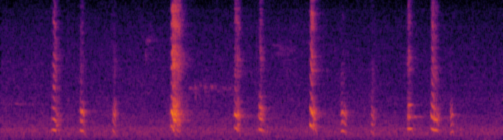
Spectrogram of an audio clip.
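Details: Juvenile jackdaw in Alkmaar, Netherlands, gives a loose series of short, sharp, slightly nasal 'chak' notes, about a dozen in five seconds at an uneven pace, against quiet background hiss.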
